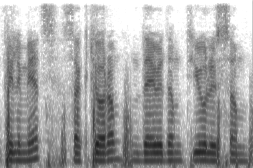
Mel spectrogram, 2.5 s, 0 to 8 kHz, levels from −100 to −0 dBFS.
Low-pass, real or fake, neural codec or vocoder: 7.2 kHz; real; none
